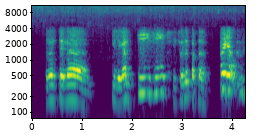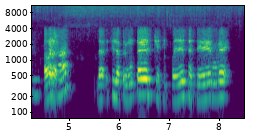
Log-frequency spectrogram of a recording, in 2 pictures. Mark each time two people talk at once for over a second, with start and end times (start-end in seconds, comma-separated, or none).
none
